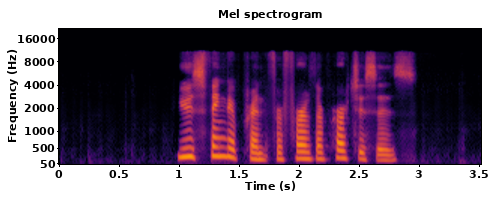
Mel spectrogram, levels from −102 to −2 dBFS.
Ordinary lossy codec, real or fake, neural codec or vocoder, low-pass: none; fake; codec, 24 kHz, 1.2 kbps, DualCodec; 10.8 kHz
